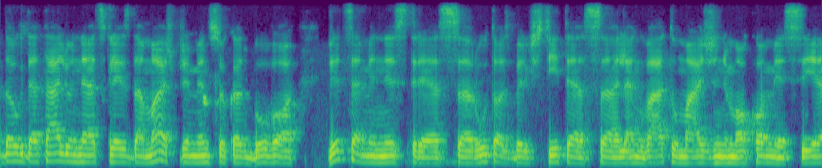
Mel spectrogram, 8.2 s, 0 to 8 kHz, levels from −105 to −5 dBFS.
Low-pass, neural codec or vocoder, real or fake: 7.2 kHz; none; real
